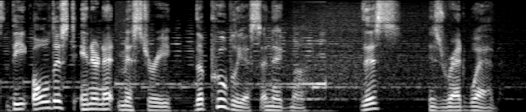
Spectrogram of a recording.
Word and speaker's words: Publius: Publius Publius Enigma the Publius it's Latin some people say Publius because that's kind of how it's spelled p u b Richard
